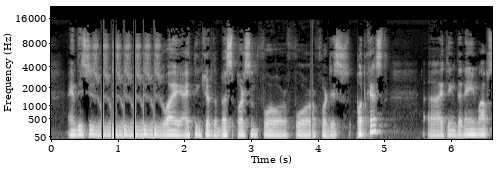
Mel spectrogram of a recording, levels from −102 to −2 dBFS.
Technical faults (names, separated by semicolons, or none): CD stuck on one turn; gap at a join of encoded pieces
